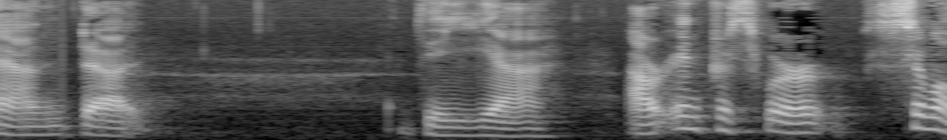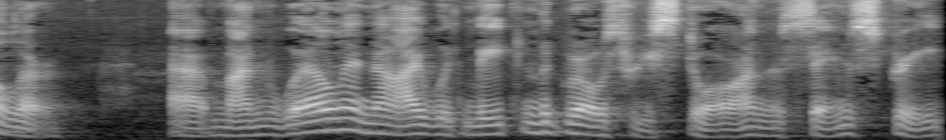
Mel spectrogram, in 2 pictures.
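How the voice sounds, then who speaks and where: A woman speaks with an American accent in a very deep, low pitch and lively intonation. She leaves long pauses, and often. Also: fairly slow pace. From New York City, Brooklyn and the Bronx. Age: 80s+. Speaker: centenarian resident interviewee. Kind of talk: interview. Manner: halting.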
